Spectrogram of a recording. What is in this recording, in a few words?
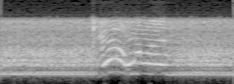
eng player killed enemy mood med, speech eng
